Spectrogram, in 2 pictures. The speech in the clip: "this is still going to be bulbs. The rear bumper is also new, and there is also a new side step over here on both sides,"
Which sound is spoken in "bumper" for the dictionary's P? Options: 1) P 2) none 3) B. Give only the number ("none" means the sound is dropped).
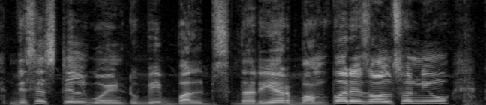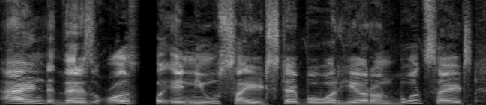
1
